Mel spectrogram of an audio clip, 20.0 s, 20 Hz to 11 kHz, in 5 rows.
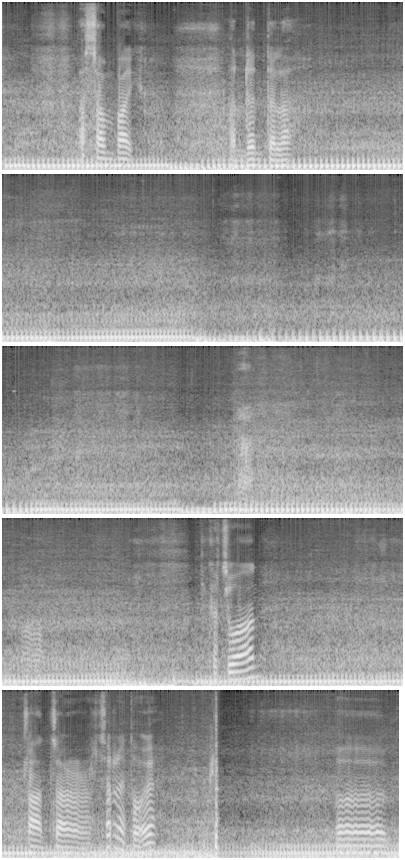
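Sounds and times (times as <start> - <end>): motorcycle engine running: 0.0 - 20.0.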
